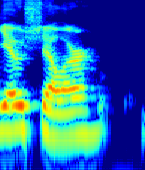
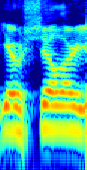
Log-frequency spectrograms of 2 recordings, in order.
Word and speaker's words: Yoshiller: Uh, oh, my YouTube channel is called Yoshiller, Y O S H I L L E R, not Yoshi Killer, not Yosh Killer. Uh, how how you pronounce it? Yoshiller, Yo Schiller.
